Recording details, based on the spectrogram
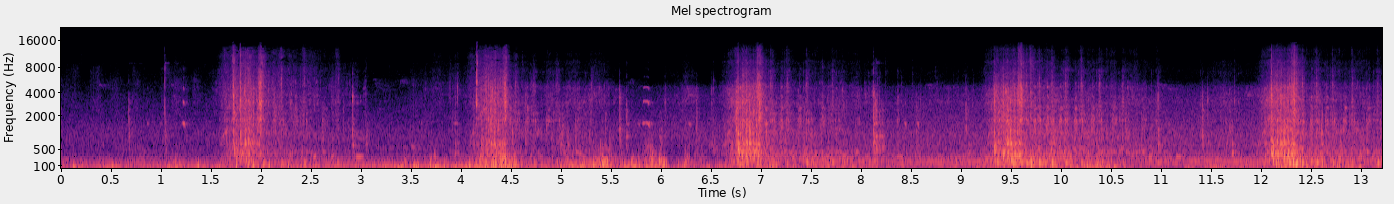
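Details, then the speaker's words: Craftsman push mower, Briggs 550EX, stored in shed all winter, freshly fueled, nothing done: engine hunts up and down, swelling about every two and a half seconds then sagging, dripping gas; surging, owner suspects stuck carburetor needle or dirty carburetor. "so something's sticking the needle's probably stuck so it's sputtering what can i do"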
